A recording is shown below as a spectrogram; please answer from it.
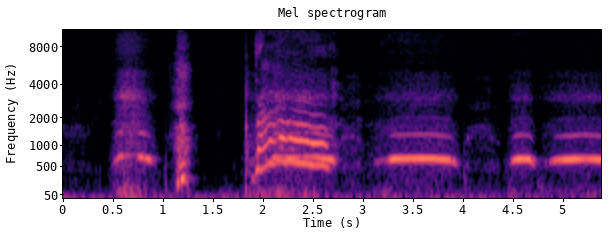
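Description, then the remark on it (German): A person imitates an owl with a series of breathy, drawn-out vocal hoots, some short and some held, delivered fairly loud with brief pauses between them. “Ähm, und dann gibt es Eulen. Und die machen.”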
